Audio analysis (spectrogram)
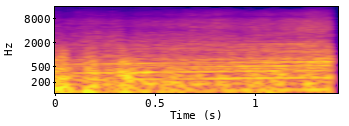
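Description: A boat with a Yamaha 8 outboard motor runs at speed on the water. It makes a steady, wind-buffeted engine drone with low thumps and no speech.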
